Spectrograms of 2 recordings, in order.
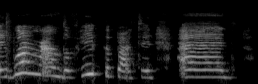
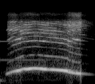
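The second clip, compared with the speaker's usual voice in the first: squealing, laughing cheer, much higher and louder; a burst of pure joy; real delighted cheer; 14 semitones higher, 8 dB louder than usual. Real, not acted. Girl cheers her times-table score to tutor, squealing with real joy.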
